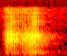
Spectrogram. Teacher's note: le troisième ton, c'est un son qui descend puis remonte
